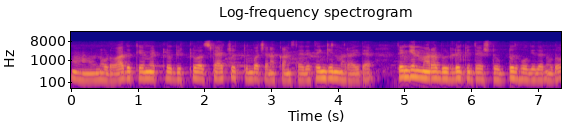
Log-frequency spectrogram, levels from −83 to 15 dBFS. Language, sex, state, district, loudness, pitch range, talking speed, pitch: Kannada, female, Karnataka, Shimoga, -17 LUFS, 130-150 Hz, 180 wpm, 145 Hz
